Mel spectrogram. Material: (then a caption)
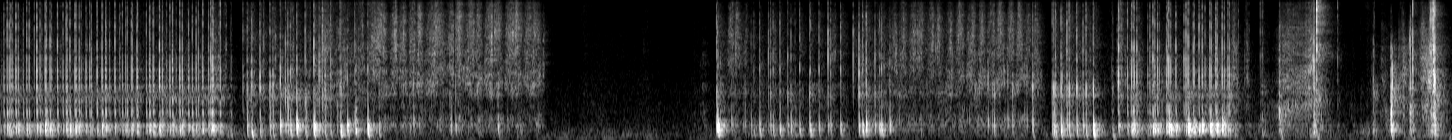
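Paper. Fingernails tap rapidly on the paper cover and spine of a solid paperback novel, then its pages are fanned, making dense, bright, dry clicks and scratchy rustles. The sound breaks for a short near-silent pause in the middle, then the quick tapping and rubbing resume until the end.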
